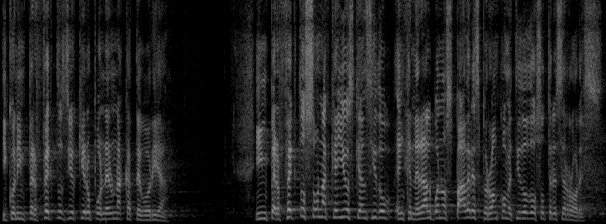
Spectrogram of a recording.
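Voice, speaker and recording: Pastor, male, middle-aged, Mexican Spanish accent, high voice, sermon that acts out dialogues, long church-hall reverb. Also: normal speed. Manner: dramatic shifts of tone, acting out dialogues.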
